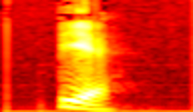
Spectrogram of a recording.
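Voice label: "pie2", Teochew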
